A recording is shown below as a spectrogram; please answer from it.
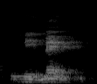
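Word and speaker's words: ממנו: Queridos amigos y queridos hermanos, la expresión que aparece allí, son más fuertes que nosotros, en hebreo se escribe y se pronuncia mimeno.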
